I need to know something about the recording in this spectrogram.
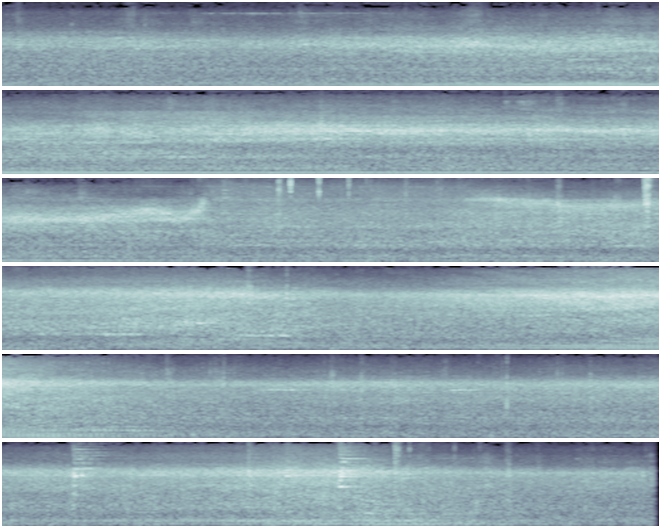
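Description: A train rumbles and squeals past below, close by.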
